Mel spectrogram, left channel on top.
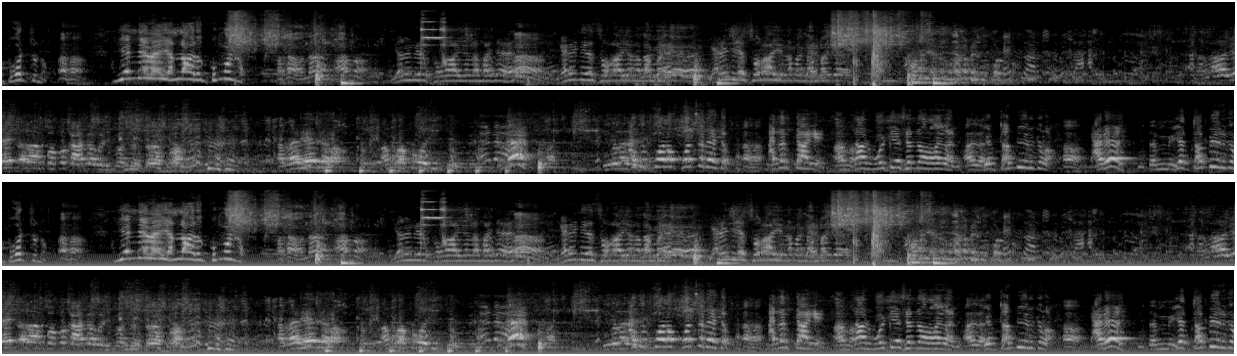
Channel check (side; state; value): right; noise; hum, 14 dB below the sound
